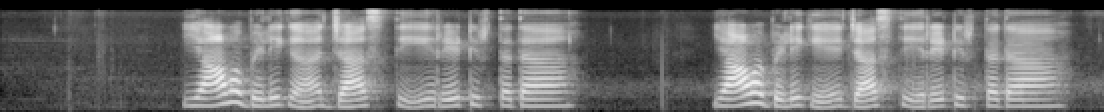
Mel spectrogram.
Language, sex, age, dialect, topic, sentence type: Kannada, female, 31-35, Dharwad Kannada, agriculture, question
